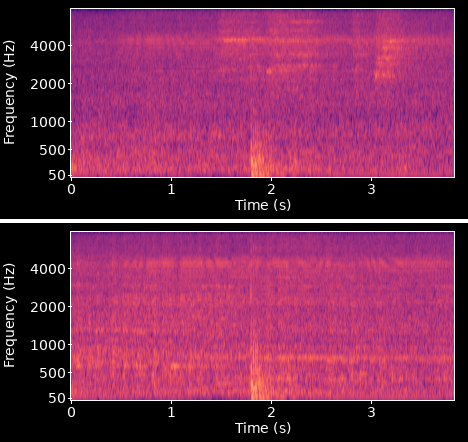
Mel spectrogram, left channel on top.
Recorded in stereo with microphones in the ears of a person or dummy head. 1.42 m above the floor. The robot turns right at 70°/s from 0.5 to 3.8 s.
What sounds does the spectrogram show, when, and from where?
1.8 s a thud: 15° right (ahead or behind), 1.1 m; by 2.2 s 35° right (ahead or behind), 1.1 m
